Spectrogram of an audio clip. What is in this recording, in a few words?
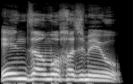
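Voice encounter first Japanese; xianhua; zodiac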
